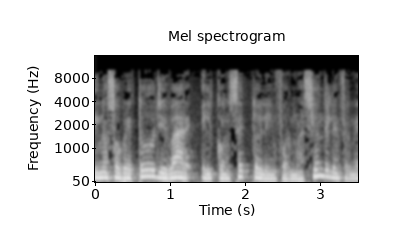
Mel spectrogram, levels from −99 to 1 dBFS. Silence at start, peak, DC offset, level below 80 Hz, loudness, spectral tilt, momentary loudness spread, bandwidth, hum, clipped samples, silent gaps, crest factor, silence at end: 0 s; -2 dBFS; under 0.1%; -40 dBFS; -15 LUFS; -6.5 dB/octave; 5 LU; 10.5 kHz; none; under 0.1%; none; 12 dB; 0 s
